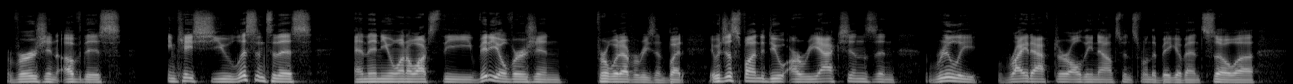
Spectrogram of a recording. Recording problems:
none

